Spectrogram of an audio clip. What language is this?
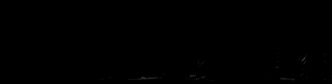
Danish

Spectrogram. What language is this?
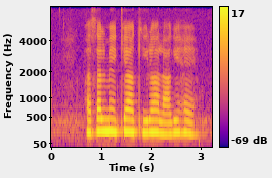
Magahi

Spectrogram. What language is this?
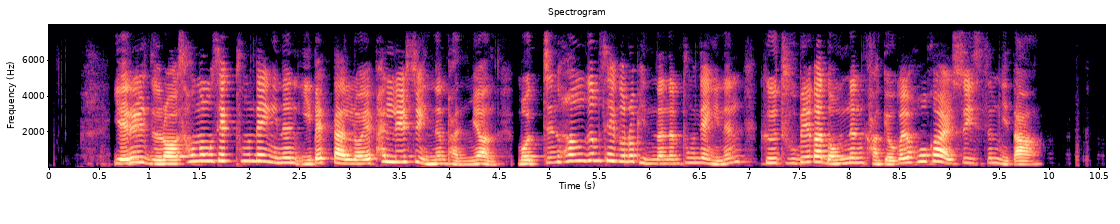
Korean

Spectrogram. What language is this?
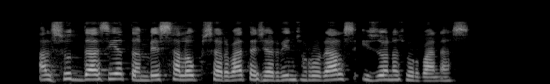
Catalan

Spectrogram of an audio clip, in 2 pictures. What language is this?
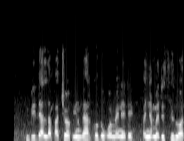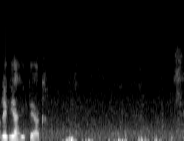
Basque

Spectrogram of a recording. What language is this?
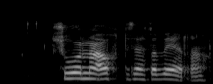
Icelandic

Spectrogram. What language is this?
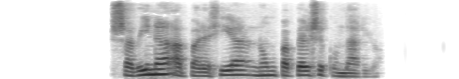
Galician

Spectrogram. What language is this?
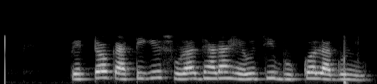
Odia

